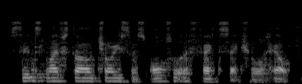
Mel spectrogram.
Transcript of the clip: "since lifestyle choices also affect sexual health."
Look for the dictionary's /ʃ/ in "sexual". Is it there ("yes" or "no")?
yes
